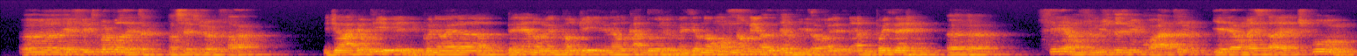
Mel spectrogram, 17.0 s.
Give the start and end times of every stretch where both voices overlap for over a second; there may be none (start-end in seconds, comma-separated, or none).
8.9-10.4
